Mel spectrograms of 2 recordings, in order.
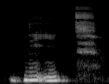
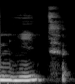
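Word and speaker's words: knit: que j'avais acheté au niit pardon pour les anglophones euh parce qu'à chaque fois j'ai tendance à prononcer le cas et ça pique les oreilles de pas mal de monde au nit euh j'avais acheté à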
